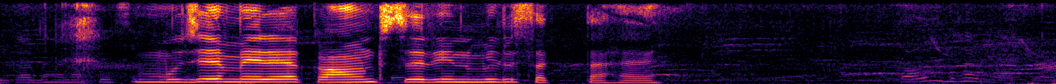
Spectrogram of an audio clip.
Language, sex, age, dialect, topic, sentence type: Magahi, female, 18-24, Central/Standard, banking, question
